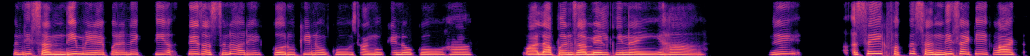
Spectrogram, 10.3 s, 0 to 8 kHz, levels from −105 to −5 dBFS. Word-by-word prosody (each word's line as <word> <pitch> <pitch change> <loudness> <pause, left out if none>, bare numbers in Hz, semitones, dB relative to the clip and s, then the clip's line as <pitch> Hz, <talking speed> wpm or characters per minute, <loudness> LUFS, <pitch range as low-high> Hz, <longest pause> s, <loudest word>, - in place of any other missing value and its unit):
पण 275 0 0
ती 305 - +2
संधी 240 +3 +4
मिळेपर्यंत 280 0 +2
एक 290 - -2 0.2
ती 275 - 0 0.2
तेच 305 0 0
असतं 275 0 -2
ना, 310 - +1
अरे, 270 0 -4 0.2
करू 235 -2 +1
की 280 - 0
नको, 235 -4 -2
सांगू 225 0 -2
की 260 - -8
नको, 235 -1 -1 0.2
हां. 235 0 -2 0.6
मला 215 +3 +3
पण 275 -2 +5
जमेल 245 0 +4
की 260 - +2
नाही? 220 -3 +2
हां. 225 -2 -2 0.7
म्हणजे 315 +4 -1 0.6
असं 335 +7 0
एक 345 0 +2
फक्त 305 +3 -4
संधीसाठी 300 +3 +2
एक 270 - -8
वाट 240 -2 0
255 Hz, 175 wpm, -22 LUFS, 235-285 Hz, 0.7 s, पण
